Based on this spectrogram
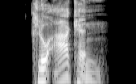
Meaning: plural of Kloake
- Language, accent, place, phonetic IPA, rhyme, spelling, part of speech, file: German, Germany, Berlin, [kloˈaːkn̩], -aːkn̩, Kloaken, noun, De-Kloaken.ogg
